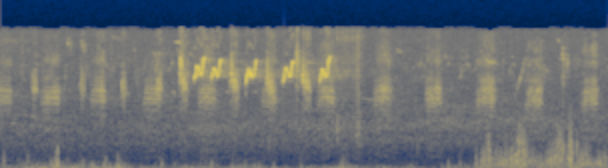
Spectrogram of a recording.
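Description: Birds calling repeatedly, with a run of about seven quick rising chirps in the middle. A low wind rumble on the microphone near the end.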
